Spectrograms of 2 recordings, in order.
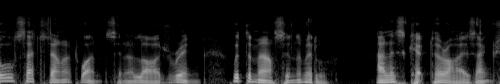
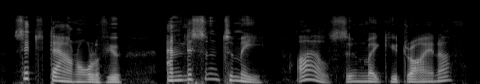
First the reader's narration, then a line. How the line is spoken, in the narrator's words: the mouse, who seemed to be a person of authority among them, called out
